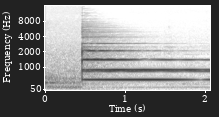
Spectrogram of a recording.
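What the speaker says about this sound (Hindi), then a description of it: "51 किलो सवा 51 किलो की वड्डी घंटी" A large 51-kilogram temple bell at a Shani temple in Taraori is struck once, ringing loud and close with a rich, sustained metallic tone that hums on steadily after a quiet lead-in.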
